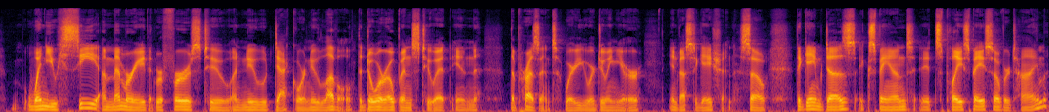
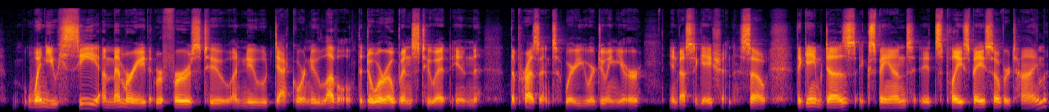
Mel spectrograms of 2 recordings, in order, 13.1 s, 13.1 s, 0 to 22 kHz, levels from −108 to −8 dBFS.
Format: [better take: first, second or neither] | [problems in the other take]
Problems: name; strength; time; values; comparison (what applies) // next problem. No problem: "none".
first | thin; very; fading below 400 Hz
